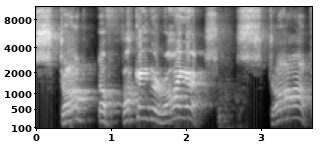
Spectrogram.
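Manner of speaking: high-pitched, with every word drawn out. Imagining how Brian Blessed would demand the riots stop: Brian Blessed impression. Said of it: "As Brian Blessed would say".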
